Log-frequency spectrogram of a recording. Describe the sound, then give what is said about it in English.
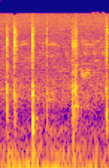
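Hooves of a horse with a rider on its back clip-clop in a loose, uneven rhythm, about six sharp knocks over a second and a half, moderately loud over a steady low background rumble. “I wish I could get down from this horse.”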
